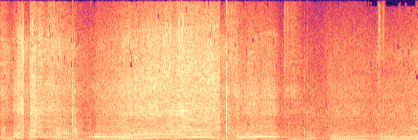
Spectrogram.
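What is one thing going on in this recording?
A sports car engine revs up and down through gear changes.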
